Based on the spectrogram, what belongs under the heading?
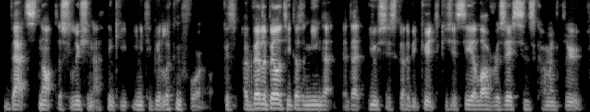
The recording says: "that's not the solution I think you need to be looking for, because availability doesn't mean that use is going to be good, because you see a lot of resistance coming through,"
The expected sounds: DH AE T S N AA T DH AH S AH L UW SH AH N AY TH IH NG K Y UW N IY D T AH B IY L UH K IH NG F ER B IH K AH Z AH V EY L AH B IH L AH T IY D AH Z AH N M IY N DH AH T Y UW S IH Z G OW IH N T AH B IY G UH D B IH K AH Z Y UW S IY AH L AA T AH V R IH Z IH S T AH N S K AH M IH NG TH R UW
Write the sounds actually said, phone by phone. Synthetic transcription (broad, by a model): DH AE T S N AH T DH AH S AH L UW SH AH N AY TH IH NG K Y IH N IY D T AH B IY L UH K IH NG F ER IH K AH Z AH V EY L AH B IH L AH T IY D AH Z AH N M IY N DH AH T Y UW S IH Z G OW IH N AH B IY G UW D K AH Z Y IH S IY AH L AA T AH V R IH Z IH S T AH N S K AH M IH NG TH R UW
